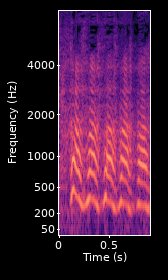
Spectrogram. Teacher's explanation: you find nasality in posed laughter, that kind of ha-ha-ha-ha sound, that you never get, you could not do if you were laughing involuntarily.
